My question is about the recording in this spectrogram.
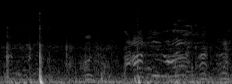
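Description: A football kicked once on an artificial-turf pitch, a single sharp thud about half a second in, followed by players shouting.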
